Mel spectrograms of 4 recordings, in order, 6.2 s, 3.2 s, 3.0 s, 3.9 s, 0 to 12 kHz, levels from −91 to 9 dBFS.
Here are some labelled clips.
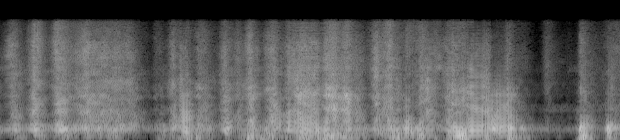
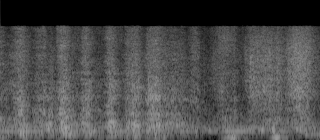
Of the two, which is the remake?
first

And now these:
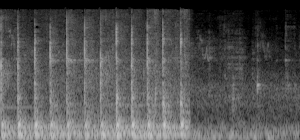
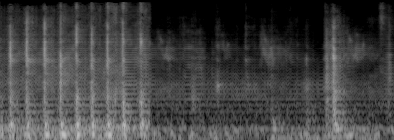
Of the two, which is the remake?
second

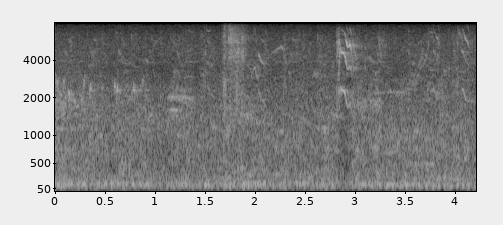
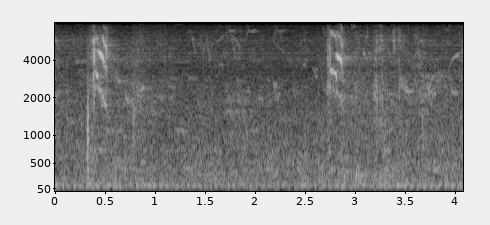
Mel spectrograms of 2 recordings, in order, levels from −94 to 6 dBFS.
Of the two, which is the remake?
second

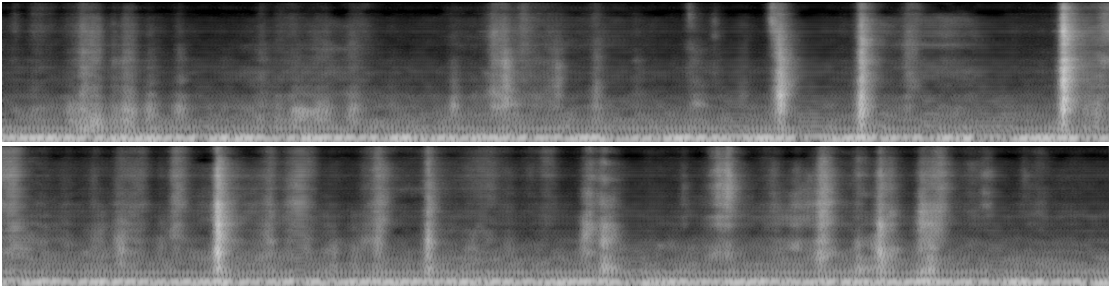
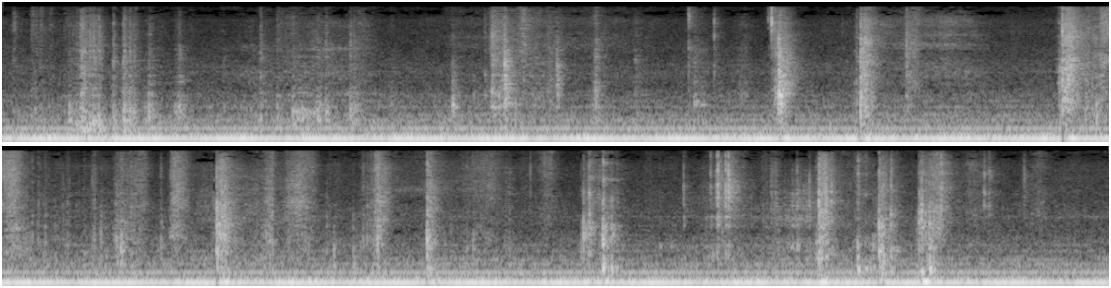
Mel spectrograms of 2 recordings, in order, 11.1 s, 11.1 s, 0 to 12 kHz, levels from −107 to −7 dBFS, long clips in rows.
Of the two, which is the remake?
first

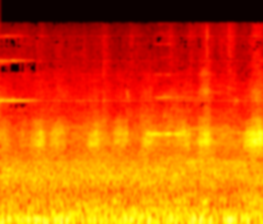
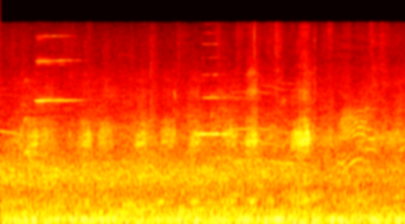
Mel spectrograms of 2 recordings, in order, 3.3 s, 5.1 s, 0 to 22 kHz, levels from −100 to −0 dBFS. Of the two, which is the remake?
first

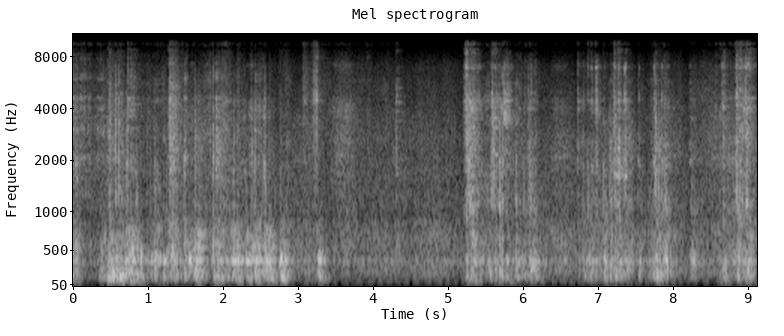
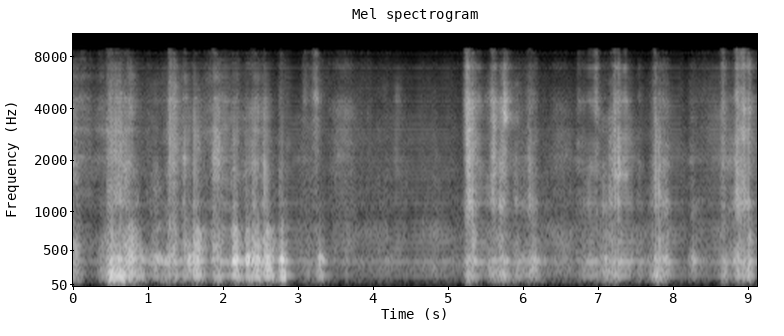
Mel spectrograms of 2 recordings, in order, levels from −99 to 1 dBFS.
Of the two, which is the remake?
second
